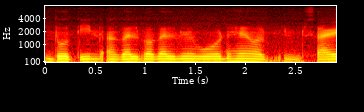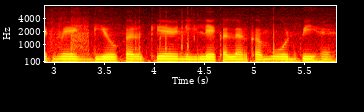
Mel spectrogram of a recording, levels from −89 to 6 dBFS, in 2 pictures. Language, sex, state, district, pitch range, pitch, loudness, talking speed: Hindi, male, Uttar Pradesh, Muzaffarnagar, 120-125 Hz, 125 Hz, -18 LUFS, 165 wpm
